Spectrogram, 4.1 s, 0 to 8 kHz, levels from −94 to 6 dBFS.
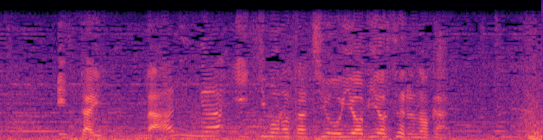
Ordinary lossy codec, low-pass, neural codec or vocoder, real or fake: none; 7.2 kHz; none; real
